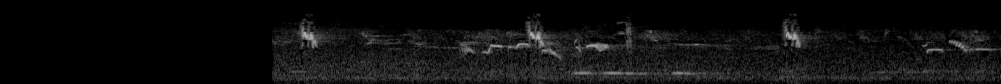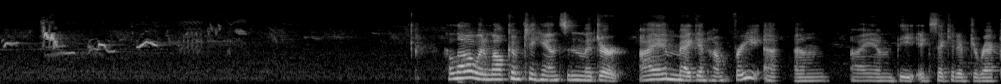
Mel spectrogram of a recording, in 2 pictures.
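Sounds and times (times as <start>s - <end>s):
background hiss: 2.7s - 20.0s
birds chirping: 2.7s - 20.0s.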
